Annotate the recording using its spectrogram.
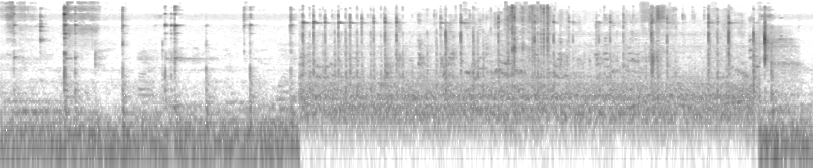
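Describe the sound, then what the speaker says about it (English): Glass-bulb pH probe lightly clinking against a glass beaker in a chemistry lab, a series of quiet, sharp ticks and taps over a faint background hum, with some soft handling noise and no speech. "The probe has a glass bulb inside of it, and so I got to be sure not to clank it too hard against the beaker"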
